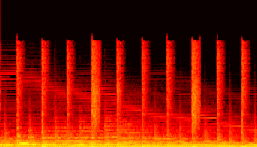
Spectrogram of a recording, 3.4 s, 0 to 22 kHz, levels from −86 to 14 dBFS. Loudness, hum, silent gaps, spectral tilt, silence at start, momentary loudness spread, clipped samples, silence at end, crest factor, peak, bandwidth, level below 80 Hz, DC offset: -16 LUFS; none; none; -5.5 dB/octave; 0 s; 3 LU; under 0.1%; 0 s; 14 dB; 0 dBFS; 17 kHz; -20 dBFS; 0.8%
